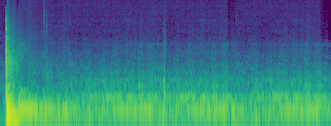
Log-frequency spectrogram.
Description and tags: Bowling ball being rolled down an alley. No striking of pins and no diminishment of modulation as ball rolls.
